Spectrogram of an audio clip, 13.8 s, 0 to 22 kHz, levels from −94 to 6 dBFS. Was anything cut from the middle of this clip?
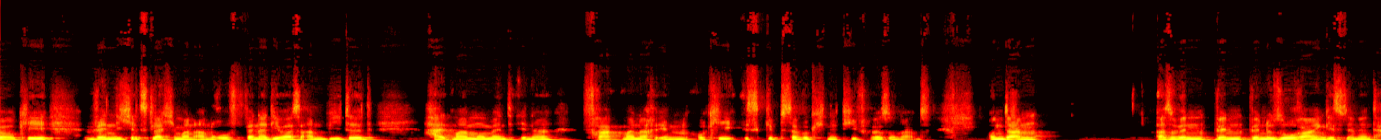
no; 0 cuts

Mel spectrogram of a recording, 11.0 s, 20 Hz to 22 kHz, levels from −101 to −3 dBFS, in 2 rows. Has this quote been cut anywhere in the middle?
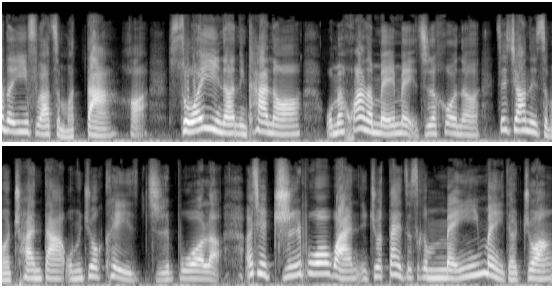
no; 0 cuts

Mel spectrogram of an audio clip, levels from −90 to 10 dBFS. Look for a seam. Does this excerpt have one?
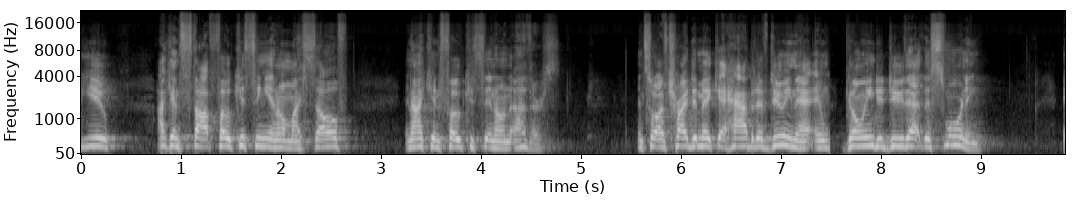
yes; 1 cut; at 7.5 s

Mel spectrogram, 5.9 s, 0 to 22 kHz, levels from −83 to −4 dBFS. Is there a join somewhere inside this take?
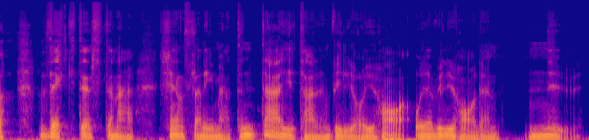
no; 0 cuts

